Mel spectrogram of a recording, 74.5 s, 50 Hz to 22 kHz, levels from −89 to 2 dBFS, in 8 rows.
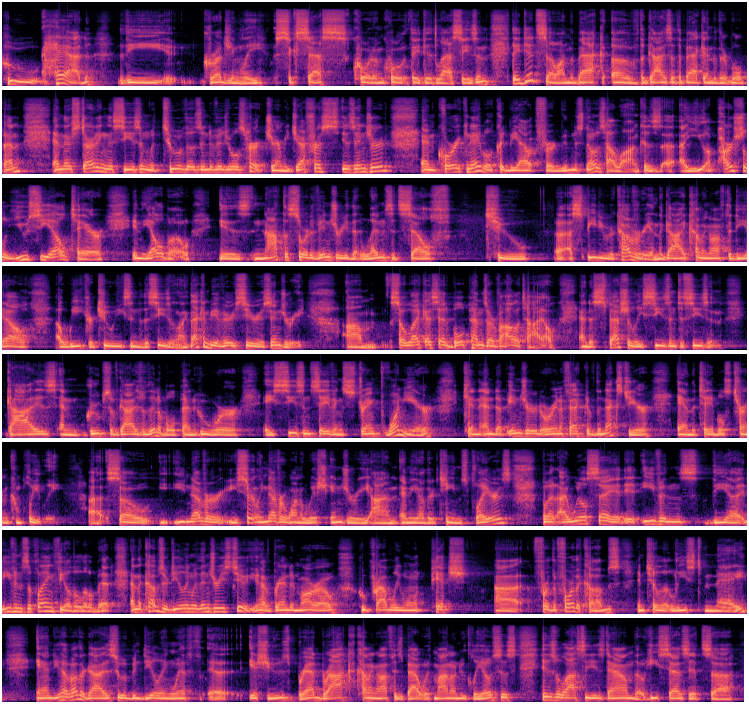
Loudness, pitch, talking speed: -15 LUFS, 200 Hz, 185 wpm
